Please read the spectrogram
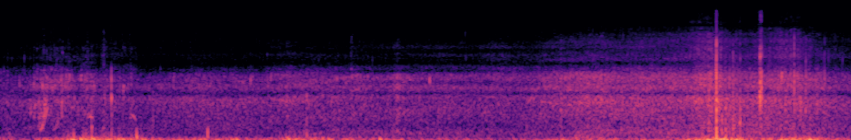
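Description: Shallow ocean surf washing and sloshing around a camera held at water level, with wind rumbling on the microphone. The wash swells as a wave comes in near the end, and two sharp knocks sound a little after seven seconds in.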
